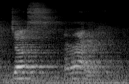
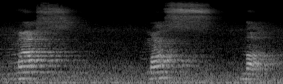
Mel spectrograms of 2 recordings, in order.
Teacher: And the T sound disappears because it is trapped between other heavy consonant. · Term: T deletion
